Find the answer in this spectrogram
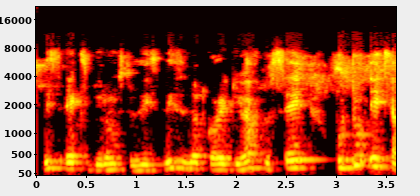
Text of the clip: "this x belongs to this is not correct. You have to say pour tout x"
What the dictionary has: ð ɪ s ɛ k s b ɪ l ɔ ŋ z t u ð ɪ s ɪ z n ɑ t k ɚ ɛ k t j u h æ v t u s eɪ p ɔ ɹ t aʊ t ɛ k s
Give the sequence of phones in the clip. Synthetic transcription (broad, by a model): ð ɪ s ɛ k s b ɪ l ɔ ŋ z t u ð ɪ s ɪ z n ɑ t k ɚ ɛ k t j u h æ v t u s eɪ f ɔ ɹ t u t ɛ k s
